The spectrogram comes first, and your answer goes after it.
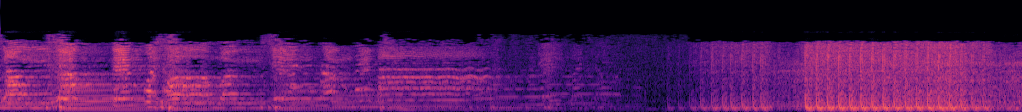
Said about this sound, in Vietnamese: Rồi ngay lúc đó, tiếng súng nổ bắt đầu vang lên dồn dập, biết lính của mình đã chạm địch.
